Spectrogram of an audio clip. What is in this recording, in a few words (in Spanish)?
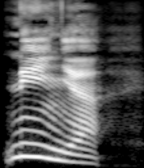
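"nina", Spanish, male; AppLenguaje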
